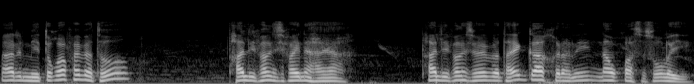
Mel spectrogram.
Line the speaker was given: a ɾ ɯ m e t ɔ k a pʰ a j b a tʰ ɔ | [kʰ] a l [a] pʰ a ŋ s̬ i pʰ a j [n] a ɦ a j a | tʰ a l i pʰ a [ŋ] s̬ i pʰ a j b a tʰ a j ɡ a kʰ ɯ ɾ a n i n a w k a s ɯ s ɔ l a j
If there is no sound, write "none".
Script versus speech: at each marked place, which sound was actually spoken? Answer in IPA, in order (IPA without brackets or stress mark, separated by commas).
tʰ, i, n, ŋ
